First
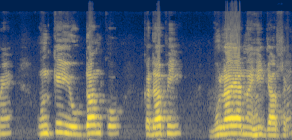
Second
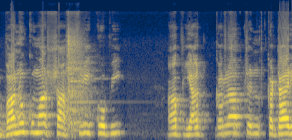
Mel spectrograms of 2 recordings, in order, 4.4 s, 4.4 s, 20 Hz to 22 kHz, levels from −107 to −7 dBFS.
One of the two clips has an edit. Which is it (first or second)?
second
